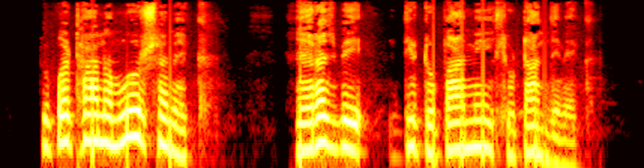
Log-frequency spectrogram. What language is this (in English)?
Gawar-Bati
